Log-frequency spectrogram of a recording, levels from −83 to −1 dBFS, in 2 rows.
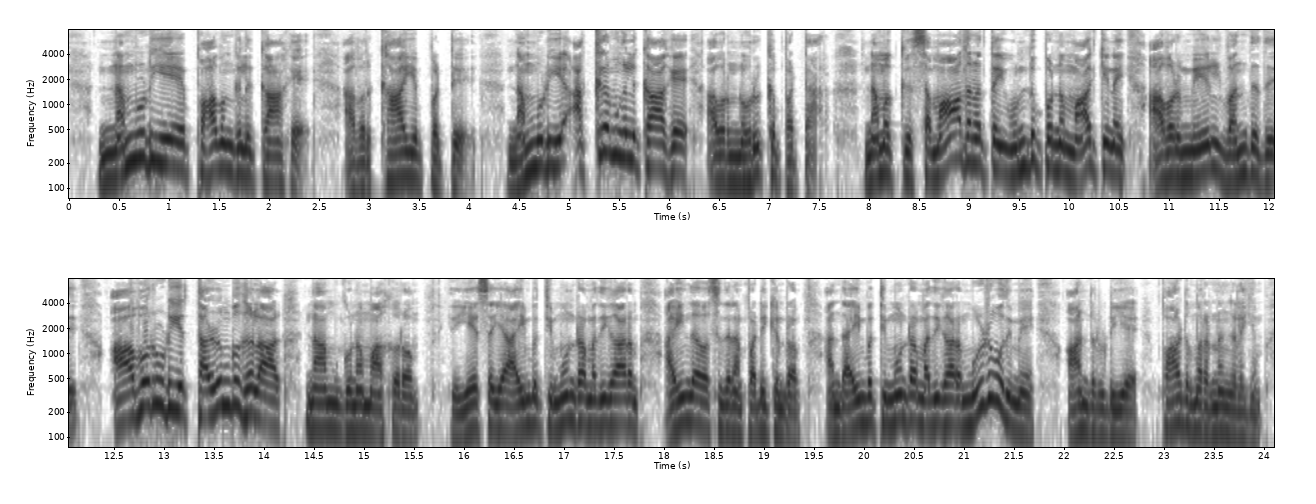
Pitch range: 110-155 Hz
